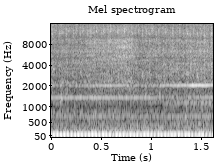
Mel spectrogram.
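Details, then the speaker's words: Squeal at idle on a 1992 Volvo 460 Turbo during a front brake job: steady high squeal over a smooth, even idle, loudest at one spot under the bonnet; the part doesn't get hot; source unconfirmed. "Told you, this squealing's going. It's going. somewhere around here. I believe it's this."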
